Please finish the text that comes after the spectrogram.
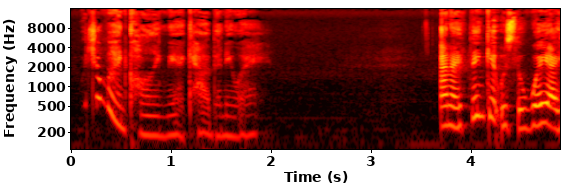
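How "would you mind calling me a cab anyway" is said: fast, strained whisper; desperate whisper. Retold or imitated. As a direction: whisper it, close to cracking. Desperate plea to rental guy.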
